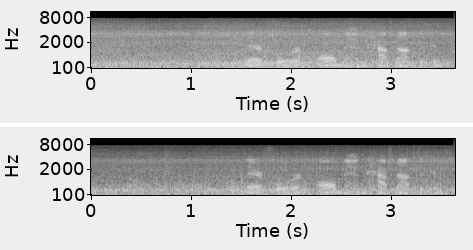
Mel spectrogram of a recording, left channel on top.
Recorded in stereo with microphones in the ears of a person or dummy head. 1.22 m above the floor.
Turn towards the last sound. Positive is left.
turn(degrees=-10)  # may be behind; listen again after turning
